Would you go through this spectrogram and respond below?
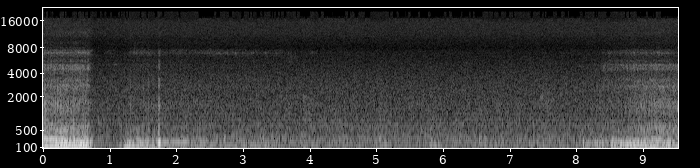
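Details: Snoring during sleep: loud, deep, rattling snores at the start and end, with a quieter rumbling breath between them.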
